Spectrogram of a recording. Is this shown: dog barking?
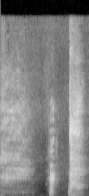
no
